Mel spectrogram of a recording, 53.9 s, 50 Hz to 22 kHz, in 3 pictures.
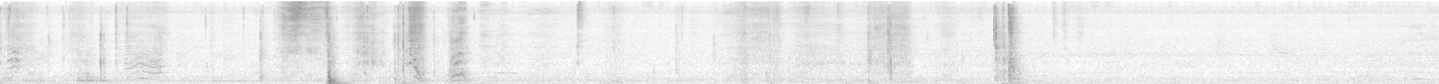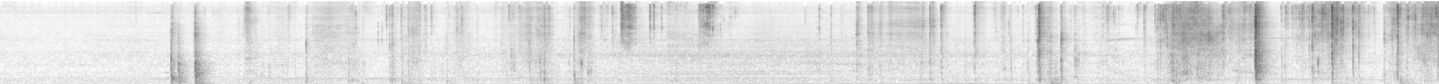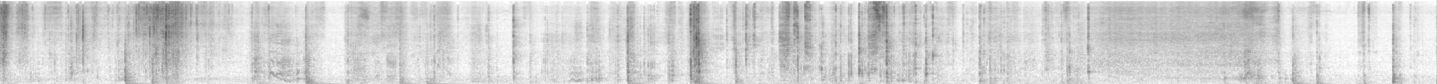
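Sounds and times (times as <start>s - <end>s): plastic wrap crinkling and tearing: 31.9s - 39.5s.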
